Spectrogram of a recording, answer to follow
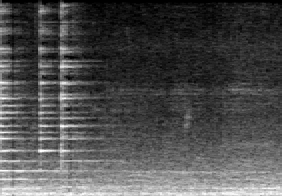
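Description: Istanbul's red heritage street tram running close by, a steady low rumble, with a brief high metallic ringing in the first half second.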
